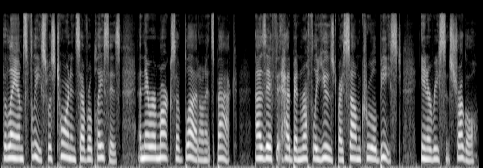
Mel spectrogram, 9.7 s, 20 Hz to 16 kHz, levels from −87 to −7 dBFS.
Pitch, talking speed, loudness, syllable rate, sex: 230 Hz, 200 wpm, -18 LUFS, 4.8 syllables/s, female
